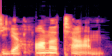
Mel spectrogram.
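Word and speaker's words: יהונתן: So actually the name Jonathan in Hebrew is Yehonatan in modern Hebrew pronunciation.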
